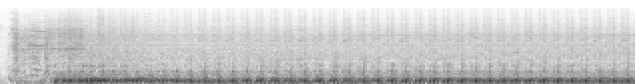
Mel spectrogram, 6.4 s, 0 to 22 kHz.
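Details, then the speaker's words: BMW 335i, misfire on cylinders 4–6 persisting after MSD80 DME MOSFET repair and second test: brief crank then shaky stumbling idle; owner suspects injectors next, DME still possible, unconfirmed. "well I guess that settles it we definitely have more of a problem here than we originally anticipated"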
